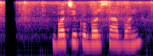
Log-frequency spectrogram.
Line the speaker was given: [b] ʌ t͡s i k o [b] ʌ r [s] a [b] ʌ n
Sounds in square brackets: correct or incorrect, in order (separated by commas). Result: correct, correct, correct, correct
